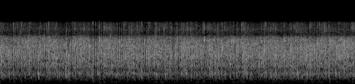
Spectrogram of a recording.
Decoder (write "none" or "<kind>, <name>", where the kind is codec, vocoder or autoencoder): none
